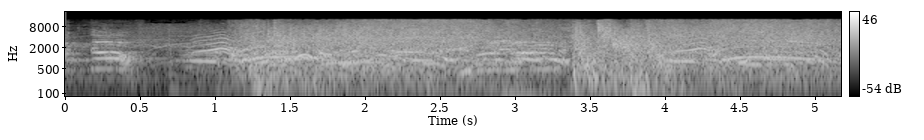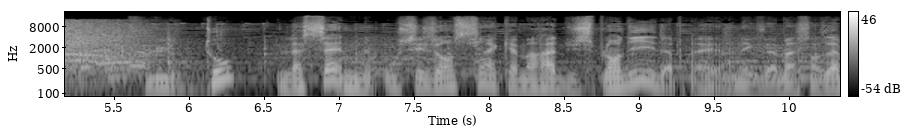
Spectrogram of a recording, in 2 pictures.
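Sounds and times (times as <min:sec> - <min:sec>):
gunshots fired at a shop window during a robbery: 0:01.2 - 0:05.6
speech: 0:06.1 - 0:10.3.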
